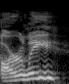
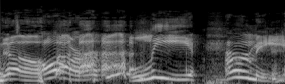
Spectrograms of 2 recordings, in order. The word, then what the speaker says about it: R. Lee Ermey: R, first initial R, Lee, one syllable. Oh, it's not Arlie? No. R, Lee, Ermey. Oh, I always thought it was Arlie, like, is one word.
